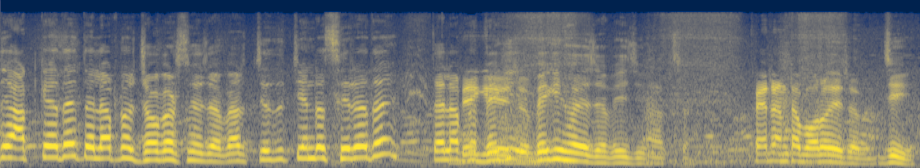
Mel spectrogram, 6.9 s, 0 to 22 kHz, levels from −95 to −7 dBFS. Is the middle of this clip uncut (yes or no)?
yes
